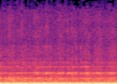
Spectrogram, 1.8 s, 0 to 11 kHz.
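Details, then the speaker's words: 2005 Ford Mustang GT 4.6 3V after replacing spark plugs and coils for a misfire, with O2 and camshaft position sensor codes still showing: steady, even low idle rumble with no stumble; sounds a lot better, normal idle. "Okay, guys, well, you heard it. Sounds a lot better. It kind of is called idle, a little"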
